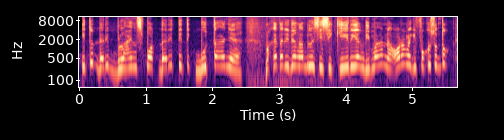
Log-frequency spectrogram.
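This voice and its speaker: A man's voice: extremely high pitch, fast, darkish tone, soft background music. A man giving casual, colloquial analysis as co-commentator on a live esports match. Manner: colloquial, repeats short agreeing phrases.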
